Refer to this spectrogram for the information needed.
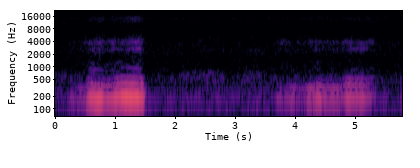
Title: Snoring Cat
